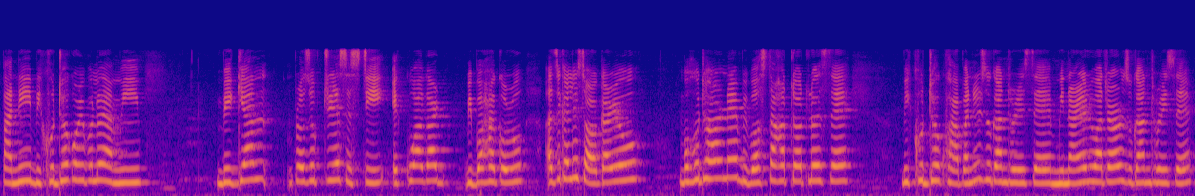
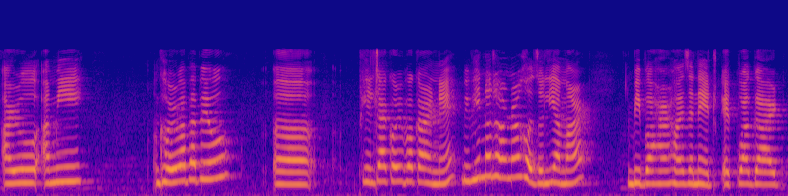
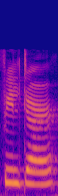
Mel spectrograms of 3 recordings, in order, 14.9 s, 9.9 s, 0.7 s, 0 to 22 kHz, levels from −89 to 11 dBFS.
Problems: background sounds at intervals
